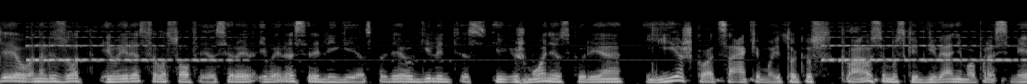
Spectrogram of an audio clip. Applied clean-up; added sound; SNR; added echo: classical method spectral subtraction.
